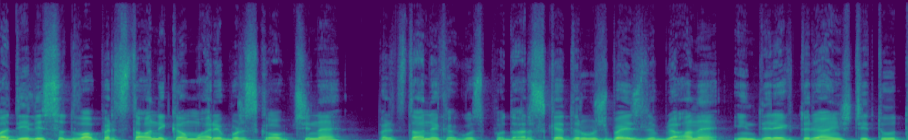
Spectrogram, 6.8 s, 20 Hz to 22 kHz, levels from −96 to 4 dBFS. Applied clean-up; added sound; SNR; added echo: none; none; none; none.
